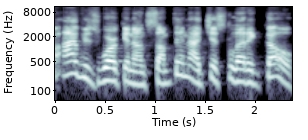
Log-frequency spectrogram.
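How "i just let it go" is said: ordinary talk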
